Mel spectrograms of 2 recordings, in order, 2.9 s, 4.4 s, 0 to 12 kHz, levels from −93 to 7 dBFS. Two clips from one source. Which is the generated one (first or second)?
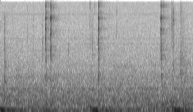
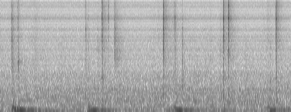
second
